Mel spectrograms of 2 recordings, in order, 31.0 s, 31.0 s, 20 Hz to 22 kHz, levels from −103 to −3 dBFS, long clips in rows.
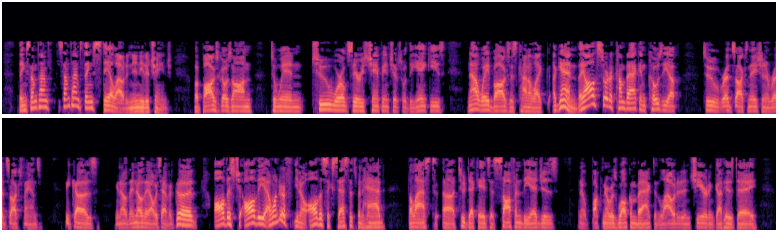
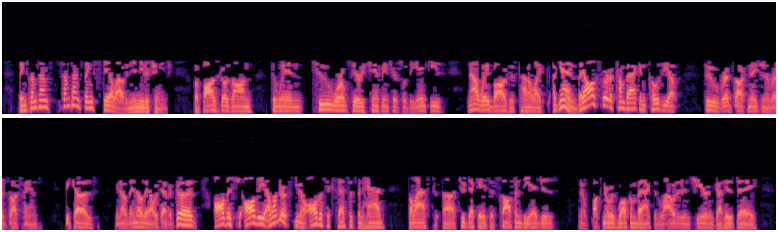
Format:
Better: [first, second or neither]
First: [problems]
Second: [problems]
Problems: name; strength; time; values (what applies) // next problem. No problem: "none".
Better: first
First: garbled, watery; slightly; nothing above 6 kHz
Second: garbled, watery; badly; nothing above 3 kHz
